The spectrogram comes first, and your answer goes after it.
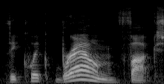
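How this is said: The word 'brown' is stressed. "And then brown"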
